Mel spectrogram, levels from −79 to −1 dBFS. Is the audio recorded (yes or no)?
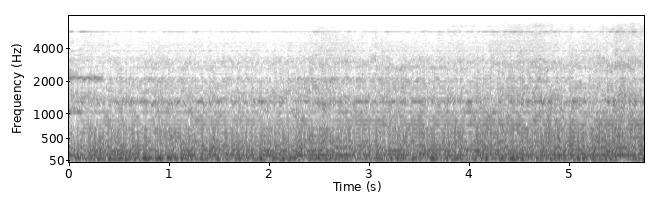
no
